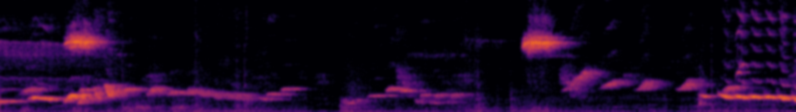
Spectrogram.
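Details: White-rumped shama in full song, a varied run of loud whistled phrases, some rising and some falling, with sharp high notes and brief pauses between bursts.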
